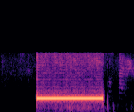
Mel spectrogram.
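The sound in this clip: A single steady telephone tone for an unanswered call holds at one pitch for about a second, then cuts off into a few faint clicks and silence.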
